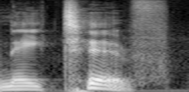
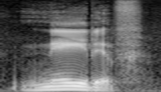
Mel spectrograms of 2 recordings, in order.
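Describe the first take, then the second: First: The middle T is a clear, full T. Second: The middle T is a quick, light flap. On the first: The speaker calls it wrong. "Avoid saying native" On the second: The speaker calls it right. "We want it to sound fluent and fast"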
